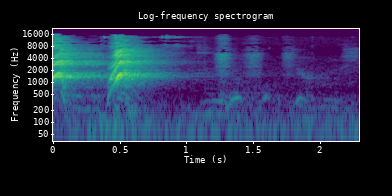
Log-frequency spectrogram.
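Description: Toy poodle barking twice, two sharp high-pitched barks about half a second apart, right at the start.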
